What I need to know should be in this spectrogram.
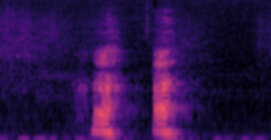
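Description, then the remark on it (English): Two loud cat meows in quick succession, each a short harmonic cry with a bending pitch, separated by a brief pause. “You always got to let him meow.”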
